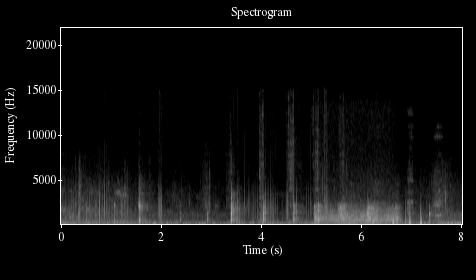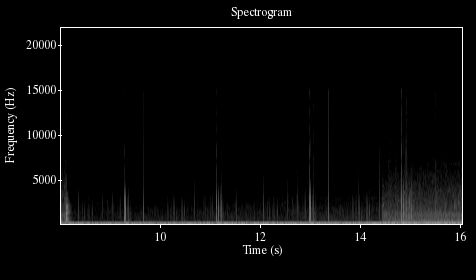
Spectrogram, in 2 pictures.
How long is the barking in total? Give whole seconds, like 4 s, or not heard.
2 s.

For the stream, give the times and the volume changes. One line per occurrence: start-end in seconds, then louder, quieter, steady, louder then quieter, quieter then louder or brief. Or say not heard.
not heard.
